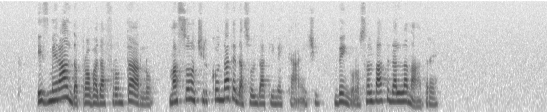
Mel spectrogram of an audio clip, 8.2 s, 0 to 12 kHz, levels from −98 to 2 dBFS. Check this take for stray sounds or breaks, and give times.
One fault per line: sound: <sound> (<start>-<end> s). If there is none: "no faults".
no faults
